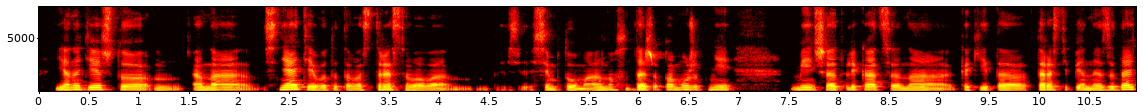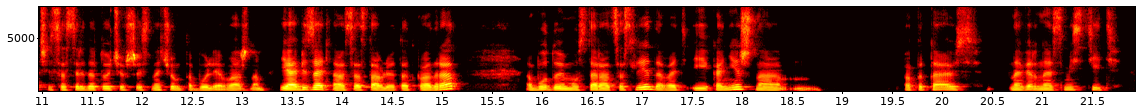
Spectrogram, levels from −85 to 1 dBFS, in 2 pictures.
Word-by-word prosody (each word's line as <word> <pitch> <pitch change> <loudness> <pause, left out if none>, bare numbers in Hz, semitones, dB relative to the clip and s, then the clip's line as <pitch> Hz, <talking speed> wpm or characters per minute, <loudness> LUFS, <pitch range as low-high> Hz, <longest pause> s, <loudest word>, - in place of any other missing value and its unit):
Я 155 0 +2
надеюсь, 175 0 +2
что, 160 -2 +1
м, 205 +11 -7
она 160 +6 +1
снятие 185 -4 +4
вот 130 +1 -2
этого 125 +1 -2
стрессового 130 -3 0 0.6
си - - -14
симптома, 135 -5 -2
оно 145 +3 -3
с - - -13
даже 150 -1 +4
поможет 160 0 -2
мне 160 -2 -2 0.6
меньше 160 -1 +1
отвлекаться 155 -1 +1
на 135 -3 -2
какие-то 140 -3 -1
второстепенные 155 -1 +1
задачи, 185 +8 +1
сосредоточившись 145 -1 -2
на 140 - -3
чём-то 135 -2 -5
более 135 +1 0
важном. 125 0 -3
Я 155 0 +9
обязательно 170 -3 +4
составлю 135 0 +1
этот 130 0 -2
квадрат, 175 - +3 0.7
буду 155 +2 0
ему 150 -1 +1
стараться 145 0 0
следовать 150 -6 0
и, 150 -1 -3
конечно, 145 -3 -1
м, 60 0 -14 0.8
попытаюсь, 155 -1 -3 0.3
наверное, 150 0 -1
сместить, 155 +1 -8
150 Hz, 115 wpm, -23 LUFS, 135-160 Hz, 0.8 s, Я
